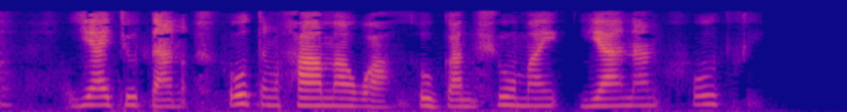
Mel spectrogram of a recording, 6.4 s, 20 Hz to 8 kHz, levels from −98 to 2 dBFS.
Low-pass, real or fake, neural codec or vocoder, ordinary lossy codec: 7.2 kHz; fake; codec, 16 kHz, about 1 kbps, DyCAST, with the encoder's durations; MP3, 24 kbps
